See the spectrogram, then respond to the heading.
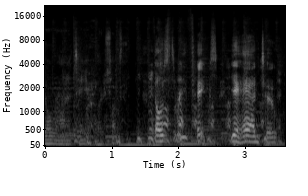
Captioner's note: laughing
